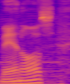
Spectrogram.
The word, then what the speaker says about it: Vanoss: to this channel obviously my name is pronounced vanoss and if you guys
